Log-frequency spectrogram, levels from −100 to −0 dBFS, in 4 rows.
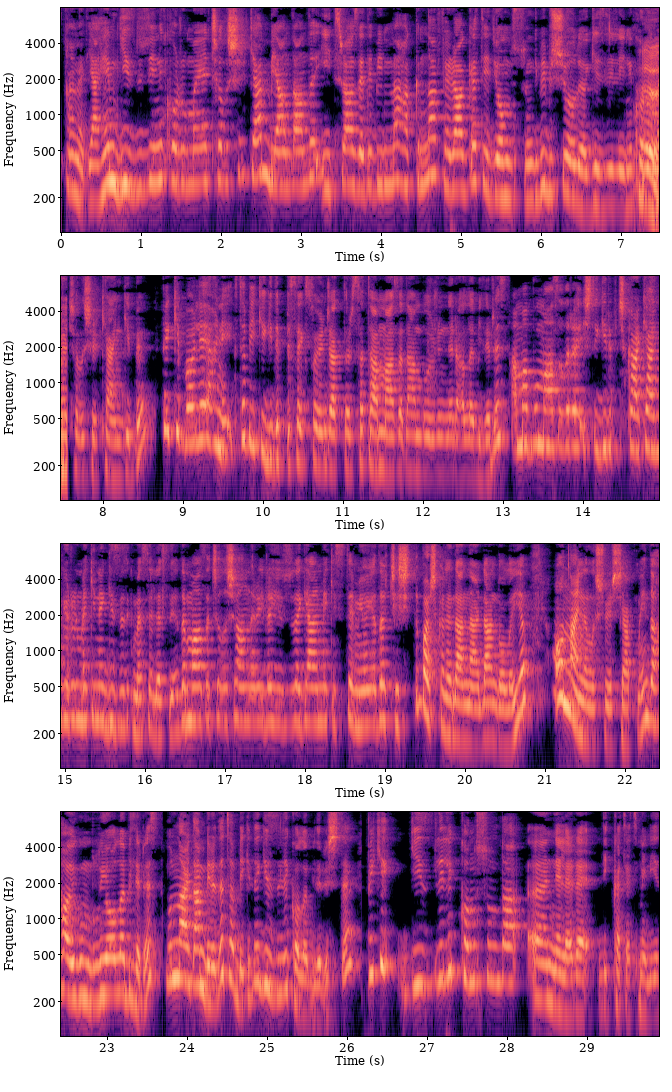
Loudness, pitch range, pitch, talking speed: -23 LUFS, 200-295 Hz, 250 Hz, 165 wpm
